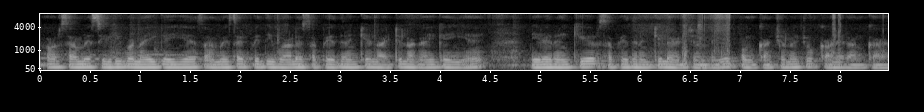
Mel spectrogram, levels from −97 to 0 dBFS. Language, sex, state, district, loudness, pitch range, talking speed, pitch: Hindi, male, Bihar, Sitamarhi, -37 LUFS, 105-115 Hz, 270 wpm, 110 Hz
